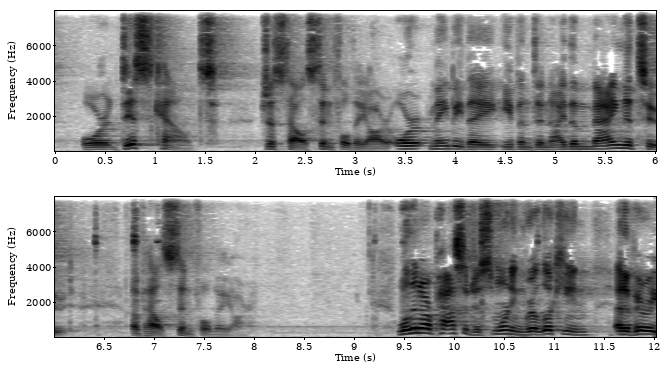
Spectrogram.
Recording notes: This sermon was preached at Providence Church on February 4, 2024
